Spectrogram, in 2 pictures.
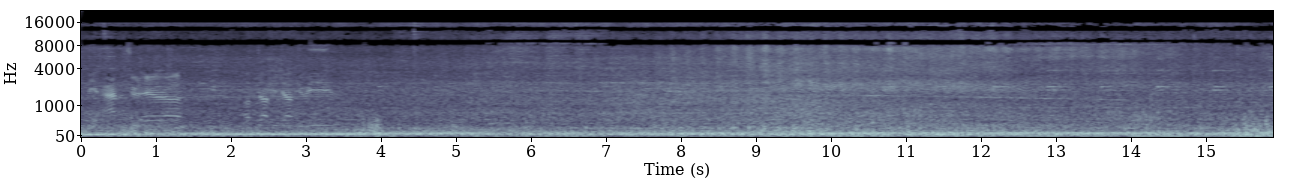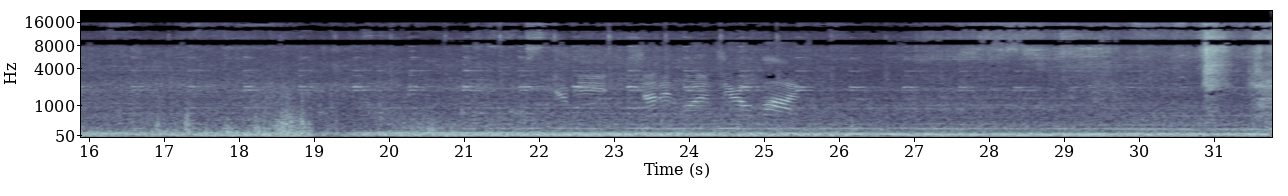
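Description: Freight trains passing close: Union Pacific diesel locomotives drone low and steady as they come alongside, while a string of autorack cars rolls by on the adjacent track with a constant noise of steel wheels on rail.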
